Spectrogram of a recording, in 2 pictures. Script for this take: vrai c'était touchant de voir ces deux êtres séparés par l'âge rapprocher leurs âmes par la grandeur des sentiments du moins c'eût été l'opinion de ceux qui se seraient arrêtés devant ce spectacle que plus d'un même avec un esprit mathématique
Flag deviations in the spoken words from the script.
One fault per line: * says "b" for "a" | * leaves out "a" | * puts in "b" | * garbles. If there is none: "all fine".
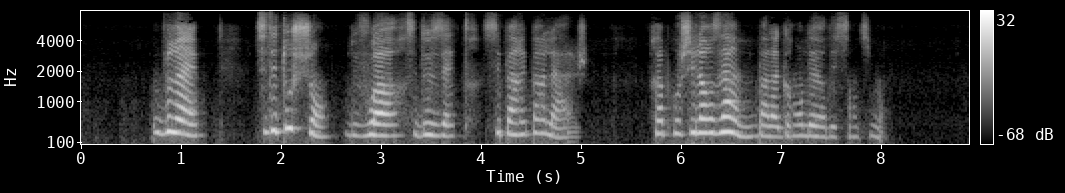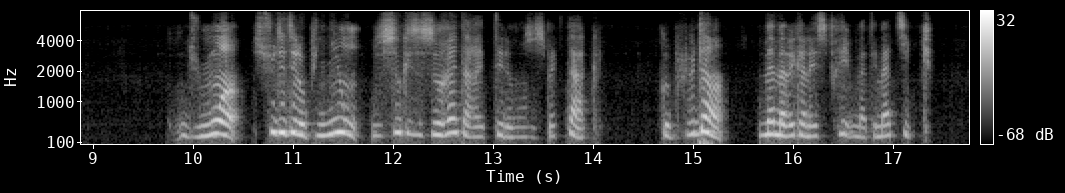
all fine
